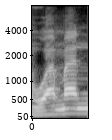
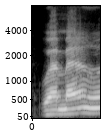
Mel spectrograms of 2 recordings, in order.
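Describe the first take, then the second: First: The n is pronounced clearly and fully. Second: The n is hidden with a nasal hum. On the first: The speaker calls it wrong. "bukan waman ... Itu dah izhar nun" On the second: The speaker calls it right. "Jadi bunyinya wa man kana"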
